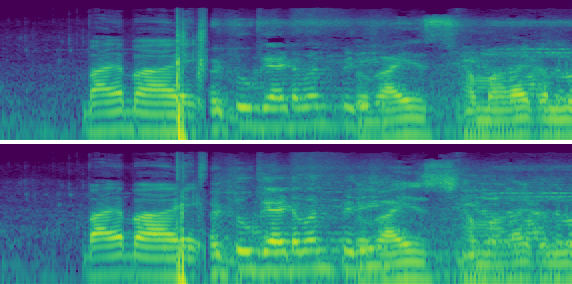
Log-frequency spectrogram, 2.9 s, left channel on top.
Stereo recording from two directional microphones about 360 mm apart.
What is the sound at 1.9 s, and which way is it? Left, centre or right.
Speech, centre.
